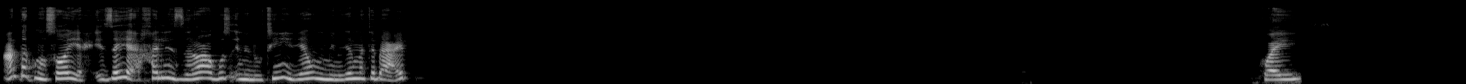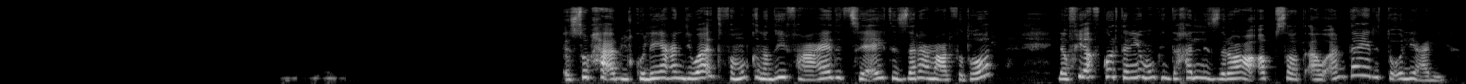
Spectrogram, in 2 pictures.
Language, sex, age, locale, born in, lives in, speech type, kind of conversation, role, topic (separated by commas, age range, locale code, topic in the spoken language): Arabic, female, 25-29, ar-EG, Egypt, Egypt, read, expert-assistant, asker, إزاي الزراعة المستدامة ممكن تأثر على صحتنا النفسية والجسدية، وإزاي أقدر أدمجها في روتيني اليومي عشان أعيش حياة أكتر توازن؟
